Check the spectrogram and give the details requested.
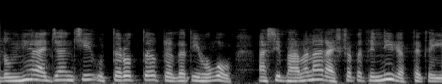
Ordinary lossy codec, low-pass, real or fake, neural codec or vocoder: none; 5.4 kHz; fake; codec, 24 kHz, 1 kbps, SNAC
